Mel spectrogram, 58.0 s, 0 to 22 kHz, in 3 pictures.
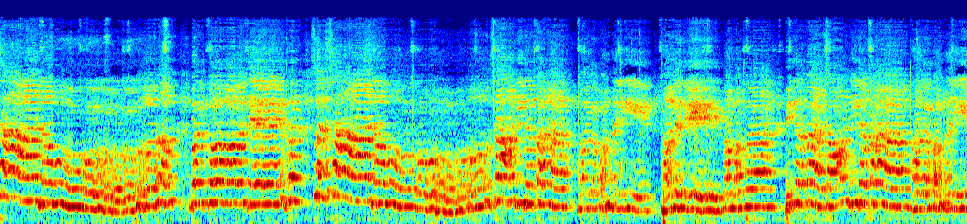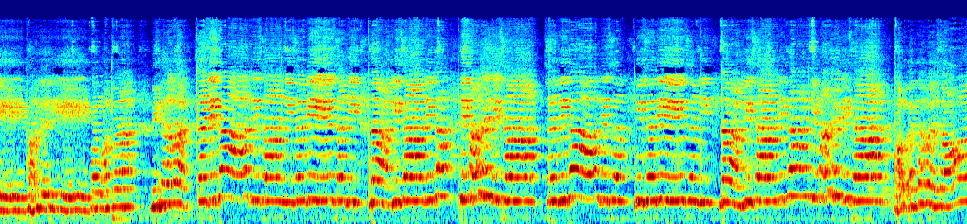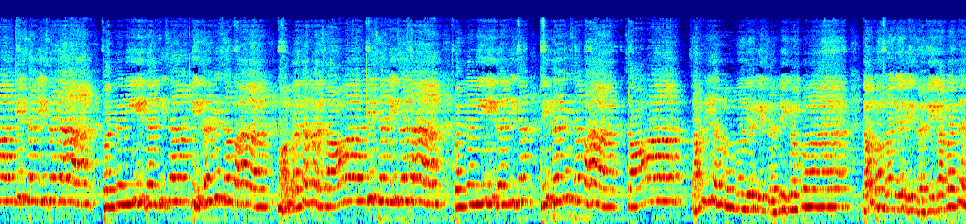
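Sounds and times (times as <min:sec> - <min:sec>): women singing together: 0:00.0 - 0:58.0.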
